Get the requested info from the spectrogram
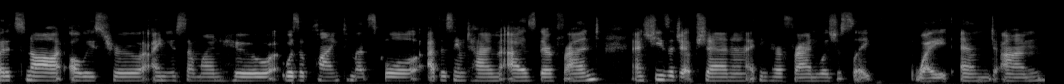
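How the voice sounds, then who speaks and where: A woman with fairly low pitch uses an unremarkable speaking voice at a moderate pace, her fairly even intonation captured in a dry, close sound with no echo. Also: very clean recording, silent background. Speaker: podcast host, medical student. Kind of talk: casual interview.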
